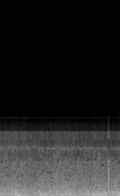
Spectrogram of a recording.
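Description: Steady low rushing of wind and sea on the deck of a sailing yacht under way, with wind buffeting the microphone.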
